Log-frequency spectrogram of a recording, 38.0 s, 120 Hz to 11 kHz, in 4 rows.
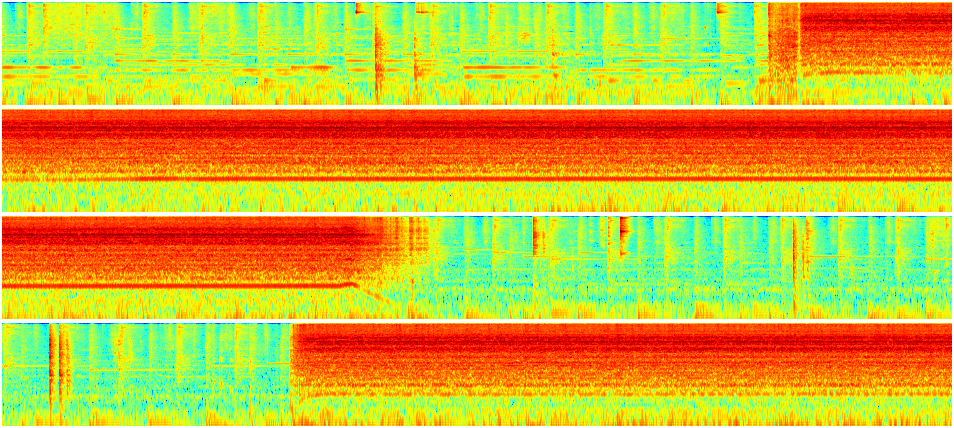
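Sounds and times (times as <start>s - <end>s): blender motor whirring: 7.6s - 23.4s, 31.4s - 38.0s.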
